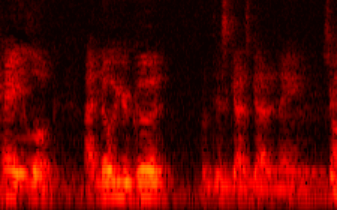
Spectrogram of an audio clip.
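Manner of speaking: ordinary delivery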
